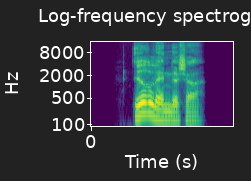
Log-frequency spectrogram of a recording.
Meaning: inflection of irländisch: 1. strong/mixed nominative masculine singular 2. strong genitive/dative feminine singular 3. strong genitive plural
- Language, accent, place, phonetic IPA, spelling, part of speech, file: German, Germany, Berlin, [ˈɪʁlɛndɪʃɐ], irländischer, adjective, De-irländischer.ogg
